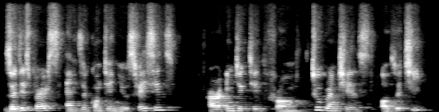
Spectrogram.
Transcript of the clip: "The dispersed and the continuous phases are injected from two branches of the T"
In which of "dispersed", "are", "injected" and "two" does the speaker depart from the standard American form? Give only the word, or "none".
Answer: dispersed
